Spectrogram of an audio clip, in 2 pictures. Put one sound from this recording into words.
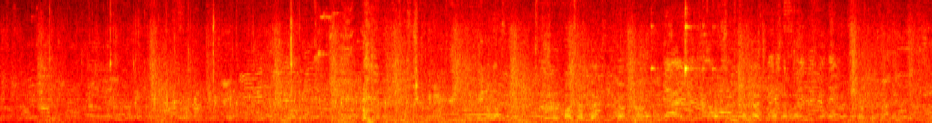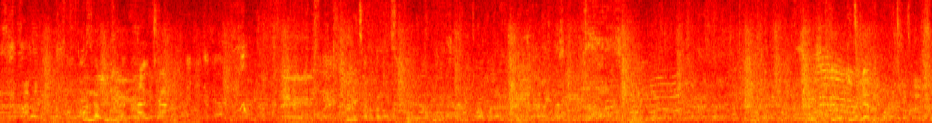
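A large crowd of people chatters and murmurs outdoors.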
